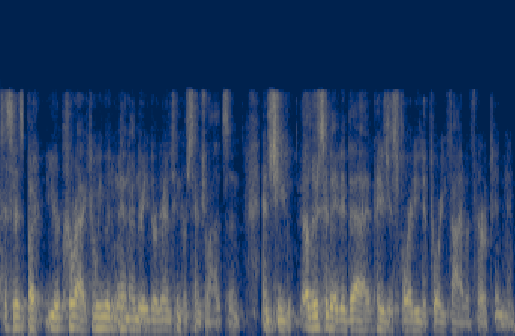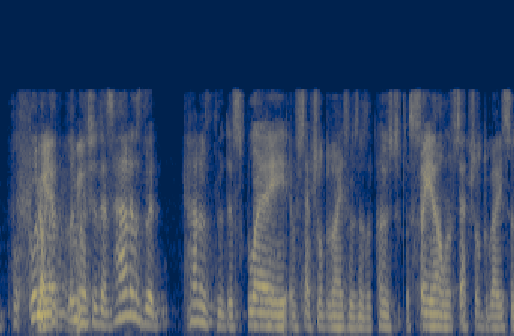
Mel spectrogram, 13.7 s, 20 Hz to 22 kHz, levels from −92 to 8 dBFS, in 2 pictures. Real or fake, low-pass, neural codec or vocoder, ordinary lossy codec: fake; 7.2 kHz; codec, 24 kHz, 1.5 kbps, HILCodec; AAC, 32 kbps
